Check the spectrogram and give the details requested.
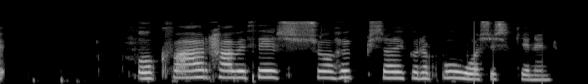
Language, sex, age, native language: Icelandic, female, 12, Icelandic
